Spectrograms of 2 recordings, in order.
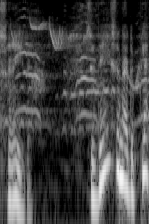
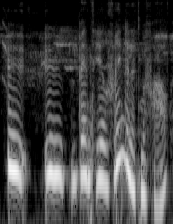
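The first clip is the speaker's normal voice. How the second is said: put-on higher girl's voice, stumbling over the words; stammering girl; 7 semitones higher than usual. A narrator's reading. Doortje stammers to the witch she thinks she is not. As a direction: stammer it out, unsure and a little scared. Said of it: "stamelde ze".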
